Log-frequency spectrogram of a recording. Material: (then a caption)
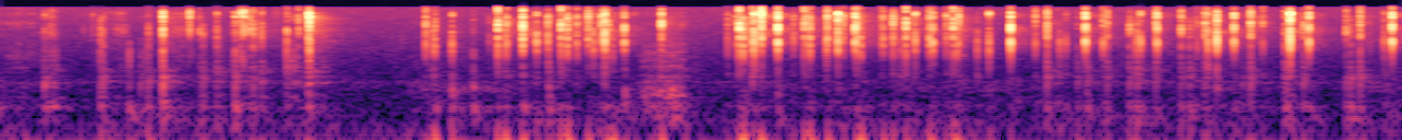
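Wood. Long acrylic nails tap and scratch across the top of a small, solid, light wooden cube standing on a table. The result is a dense run of quick, dry clicks and bright, crisp scratching with almost no ring. There is a brief quieter lull around the two-second mark.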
